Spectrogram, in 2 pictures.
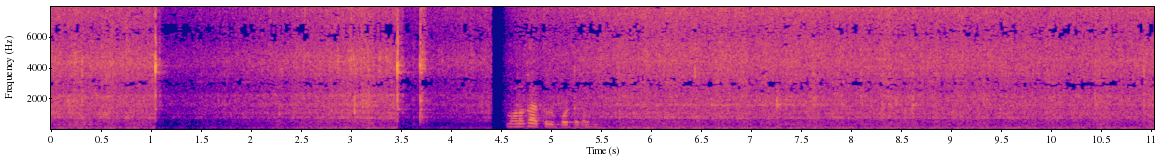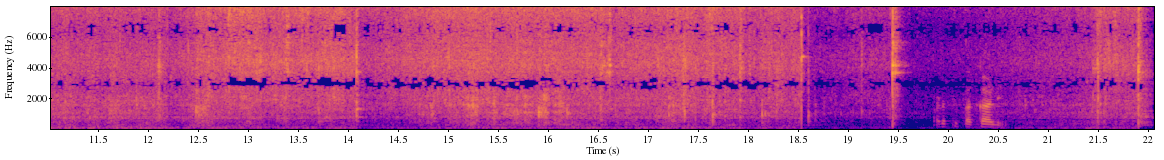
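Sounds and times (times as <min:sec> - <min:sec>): masala sizzling in oil: 0:00.0 - 0:22.0
ladle scraping pot: 0:12.1 - 0:18.7.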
